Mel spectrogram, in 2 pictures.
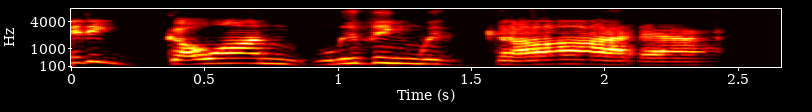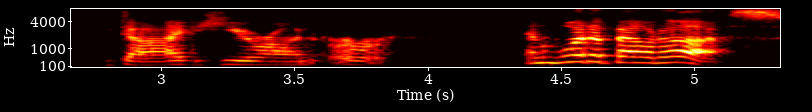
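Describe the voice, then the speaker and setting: With an ordinary speaking voice, a woman talks at a fairly slow pace, her fairly high pitch carrying lively intonation. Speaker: minister, preacher. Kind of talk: sermon, live church service.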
